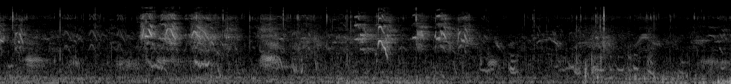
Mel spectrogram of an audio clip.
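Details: Flock of wild green parrots at feeding, with overlapping harsh squawks and chattering calls rising and falling in loudness, many birds calling at once.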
